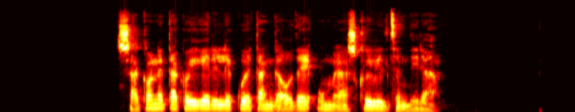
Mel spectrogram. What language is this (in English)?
Basque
